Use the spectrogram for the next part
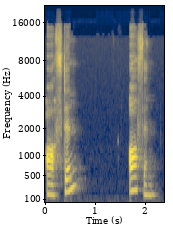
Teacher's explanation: Often could be said with or without the T.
